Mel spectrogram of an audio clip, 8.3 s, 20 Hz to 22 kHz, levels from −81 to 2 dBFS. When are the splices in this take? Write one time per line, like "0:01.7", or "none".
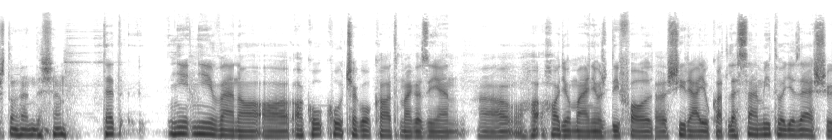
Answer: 0:02.9
0:06.6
